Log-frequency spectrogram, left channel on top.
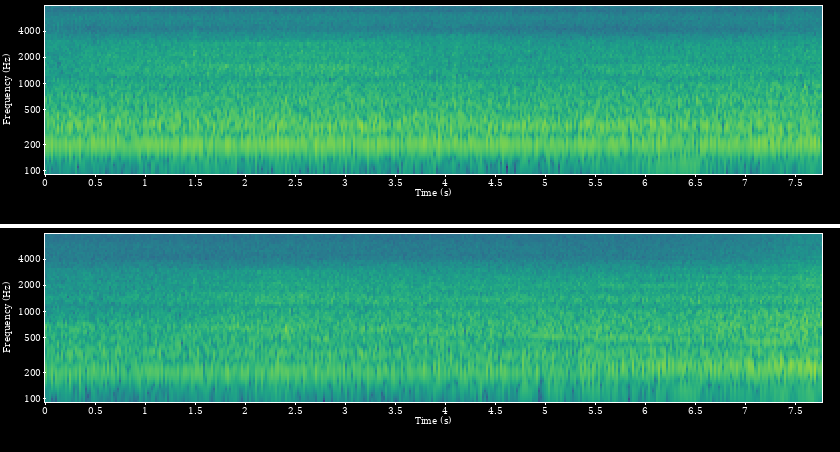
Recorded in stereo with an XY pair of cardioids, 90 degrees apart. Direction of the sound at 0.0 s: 50° left.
